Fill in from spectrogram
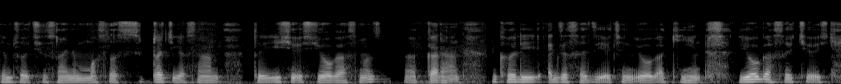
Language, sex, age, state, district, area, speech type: Kashmiri, male, 45-60, Jammu and Kashmir, Baramulla, rural, spontaneous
